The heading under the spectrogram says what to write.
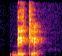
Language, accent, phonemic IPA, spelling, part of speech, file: French, France, /be.kɛ/, béquets, noun, LL-Q150 (fra)-béquets.wav
- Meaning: plural of béquet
